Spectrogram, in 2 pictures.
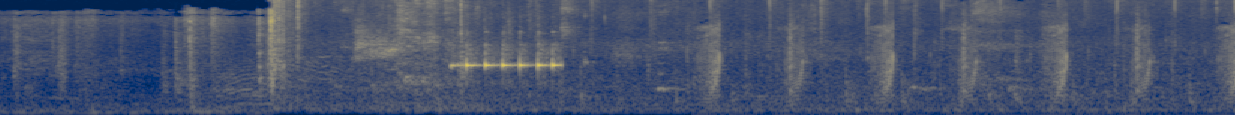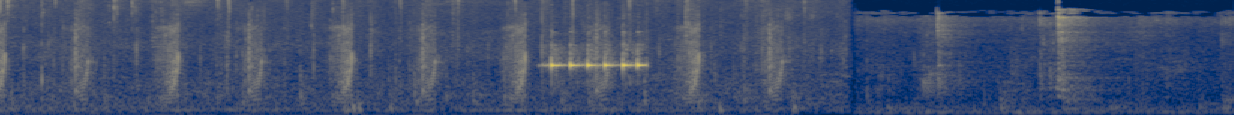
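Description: Footsteps tap along a hard floor at a steady walking pace.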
